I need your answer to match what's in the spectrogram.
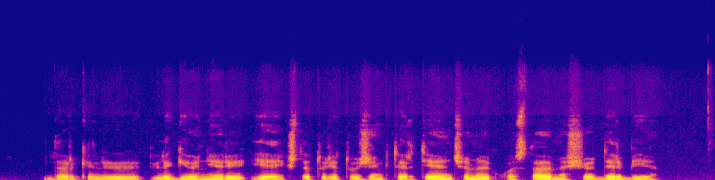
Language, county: Lithuanian, Kaunas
